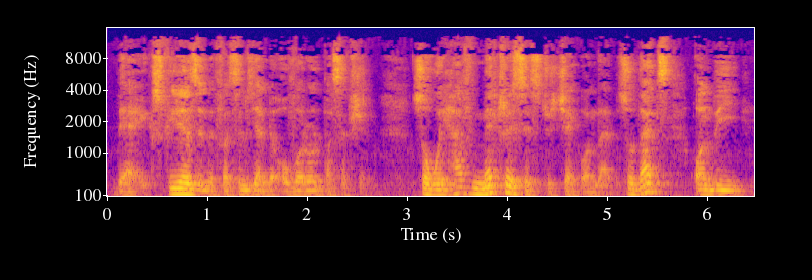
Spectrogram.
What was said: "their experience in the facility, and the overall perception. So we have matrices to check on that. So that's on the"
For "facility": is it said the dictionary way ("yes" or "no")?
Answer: yes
